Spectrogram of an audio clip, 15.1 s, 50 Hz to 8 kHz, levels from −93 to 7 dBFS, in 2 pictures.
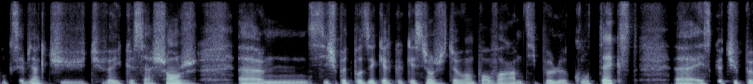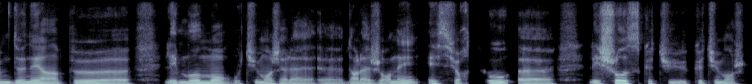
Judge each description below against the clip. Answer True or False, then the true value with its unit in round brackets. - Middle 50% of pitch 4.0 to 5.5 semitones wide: False (2.9 semitones)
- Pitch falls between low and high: False (85 Hz)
